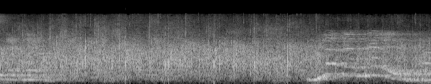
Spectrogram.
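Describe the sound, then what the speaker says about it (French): A congregation at a women's church convention breaks into sustained applause, a dense, steady wash of clapping that holds for several seconds, with voices rising through it toward the end. "Bien-aimé, acclame le Seigneur."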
